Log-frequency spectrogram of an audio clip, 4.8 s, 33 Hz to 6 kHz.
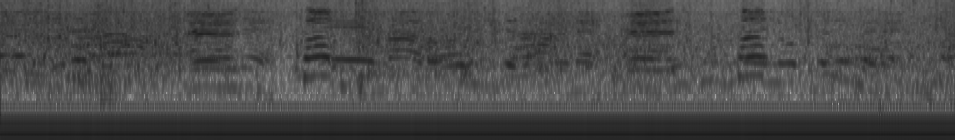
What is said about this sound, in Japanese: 徳島県吉野川の上流、8人乗りのゴムボートがスタートしていきました。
